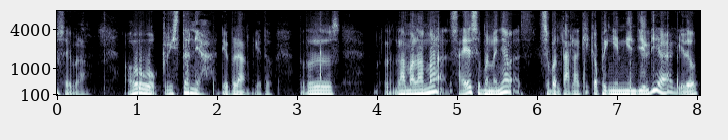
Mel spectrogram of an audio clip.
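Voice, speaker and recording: Older male pastor from Indonesia, gravelly voice, dry close sound, anecdotal teaching style. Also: mid-range voice, a little mellow, no echo. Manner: storytelling, frequent "ya" and "eh" fillers.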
